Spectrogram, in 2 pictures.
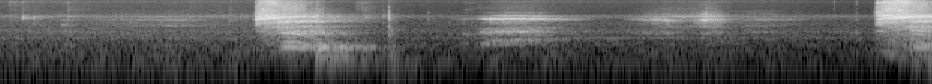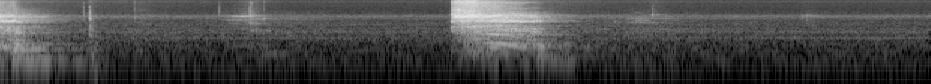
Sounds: Sneeze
